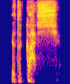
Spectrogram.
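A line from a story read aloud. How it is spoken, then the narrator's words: Giggling whisper. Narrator (Russian): шепнула она, хихикая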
